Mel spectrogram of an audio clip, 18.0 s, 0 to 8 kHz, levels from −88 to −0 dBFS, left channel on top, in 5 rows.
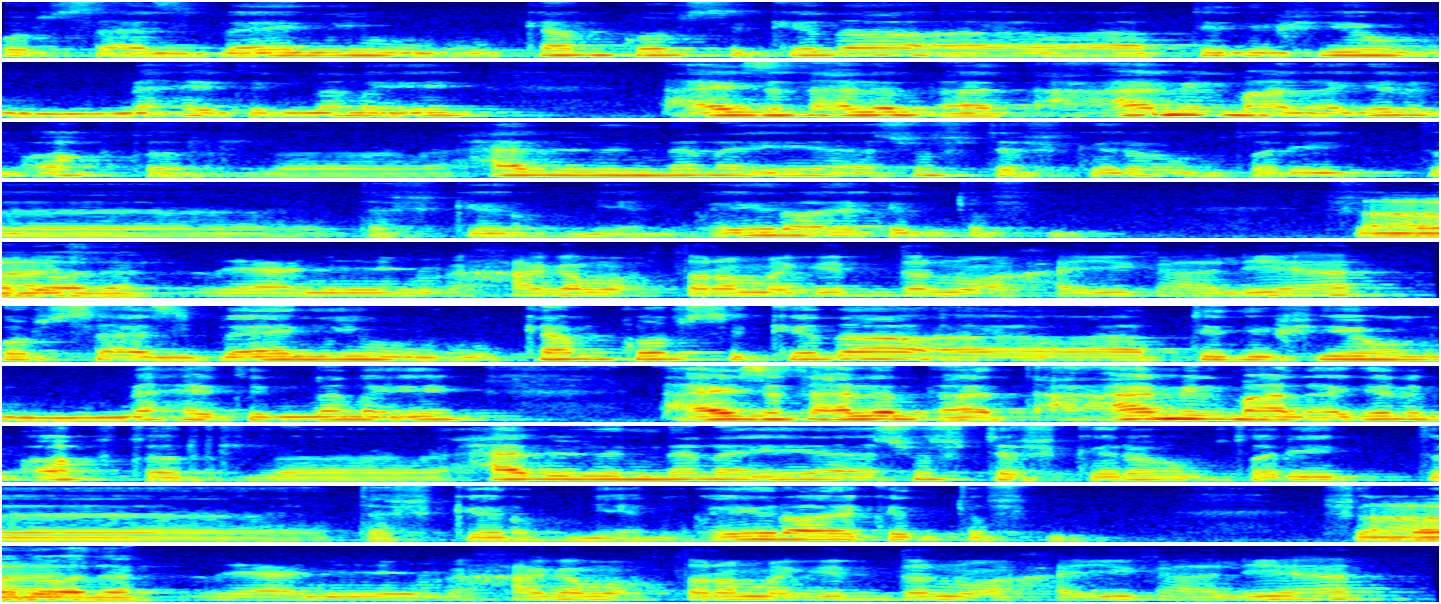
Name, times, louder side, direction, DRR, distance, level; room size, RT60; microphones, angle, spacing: voice 1, 0.0-4.8 5.3-13.5 14.1-14.7, right 2 dB, 75° right, 0.6 m, -23 dB
voice 2, 14.2-14.5 14.9-17.8, equal, 5° left, 0.5 m, -27 dB
6.8 x 4.4 x 3.4 m
head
